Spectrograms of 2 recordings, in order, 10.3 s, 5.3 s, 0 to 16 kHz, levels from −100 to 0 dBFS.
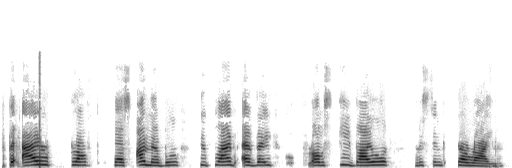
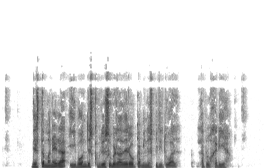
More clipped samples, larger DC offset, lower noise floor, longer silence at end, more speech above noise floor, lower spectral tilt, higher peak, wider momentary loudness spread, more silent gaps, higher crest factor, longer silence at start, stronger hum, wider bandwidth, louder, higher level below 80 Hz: neither; neither; first, -73 dBFS vs -66 dBFS; second, 0.35 s vs 0.7 s; first, 54 dB vs 43 dB; about the same, -4 dB/octave vs -4 dB/octave; about the same, -2 dBFS vs -4 dBFS; first, 22 LU vs 12 LU; first, 1.36-1.41 s, 2.18-2.24 s, 4.24-4.28 s, 6.00-6.04 s, 8.17-8.22 s, 9.03-9.13 s vs none; about the same, 18 dB vs 22 dB; second, 0.2 s vs 0.65 s; neither; about the same, 8.8 kHz vs 9.6 kHz; first, -17 LUFS vs -24 LUFS; about the same, -70 dBFS vs -66 dBFS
